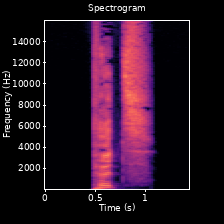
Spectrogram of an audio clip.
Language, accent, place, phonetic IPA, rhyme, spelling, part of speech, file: German, Germany, Berlin, [pʏt͡s], -ʏt͡s, Pütts, noun, De-Pütts.ogg
- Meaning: genitive singular of Pütt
